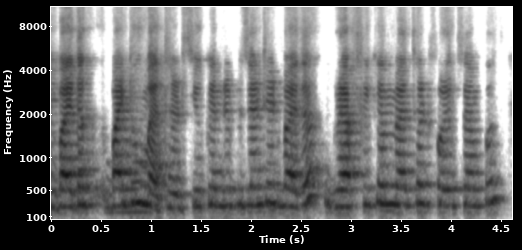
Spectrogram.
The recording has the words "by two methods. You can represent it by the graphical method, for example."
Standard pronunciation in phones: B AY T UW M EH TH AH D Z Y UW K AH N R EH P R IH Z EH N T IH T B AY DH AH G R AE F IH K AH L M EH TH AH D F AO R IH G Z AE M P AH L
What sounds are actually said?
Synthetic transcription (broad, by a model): B AY T UW M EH T AH D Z Y UW K AH N R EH P R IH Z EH N T IH T B AY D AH G R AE F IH K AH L M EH T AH D F AO R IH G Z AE M P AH L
